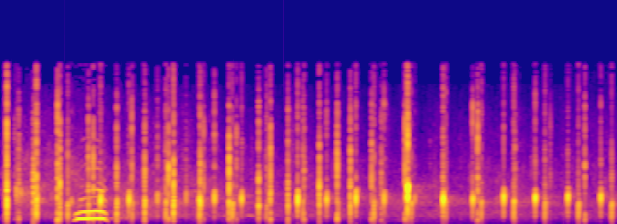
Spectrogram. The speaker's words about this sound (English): I'd love to prove it's live, actually, because this is something that we had a problem with last year, by giving a raucous round of applause to the IOH team for the event that they're putting on today.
